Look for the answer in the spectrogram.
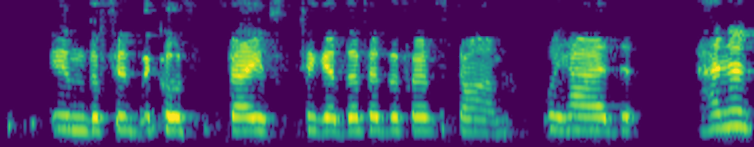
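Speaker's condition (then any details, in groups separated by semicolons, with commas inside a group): Cerebral palsy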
